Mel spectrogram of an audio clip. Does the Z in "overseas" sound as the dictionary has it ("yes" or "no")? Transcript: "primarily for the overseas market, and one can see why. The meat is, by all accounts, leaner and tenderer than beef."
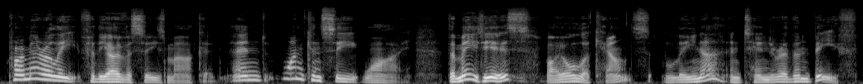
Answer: yes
